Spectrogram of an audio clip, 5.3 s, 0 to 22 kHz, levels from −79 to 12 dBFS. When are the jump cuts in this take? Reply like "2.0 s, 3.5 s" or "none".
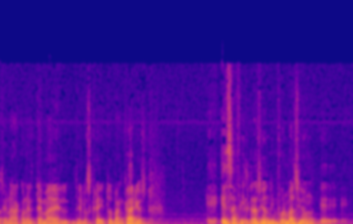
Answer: none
